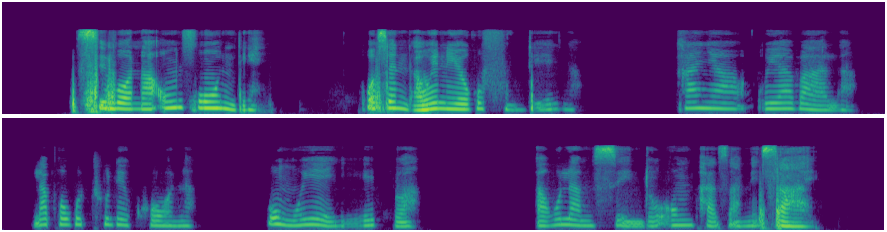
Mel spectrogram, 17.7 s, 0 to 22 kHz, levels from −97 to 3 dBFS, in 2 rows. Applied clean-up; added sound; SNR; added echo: neural mask model Resemble Enhance denoiser.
